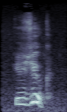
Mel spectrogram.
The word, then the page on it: yzyk: Xyzyl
